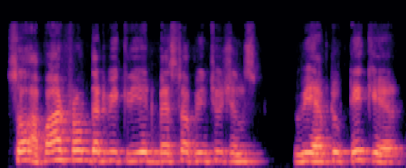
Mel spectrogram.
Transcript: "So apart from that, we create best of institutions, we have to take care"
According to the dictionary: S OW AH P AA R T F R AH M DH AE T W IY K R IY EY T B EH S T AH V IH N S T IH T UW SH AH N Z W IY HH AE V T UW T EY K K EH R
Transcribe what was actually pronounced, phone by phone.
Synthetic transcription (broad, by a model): S OW AH P AA R T F R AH M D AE T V IY K R IY EY T B EH S T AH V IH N T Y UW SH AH N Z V IY HH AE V T UW T EY K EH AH R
